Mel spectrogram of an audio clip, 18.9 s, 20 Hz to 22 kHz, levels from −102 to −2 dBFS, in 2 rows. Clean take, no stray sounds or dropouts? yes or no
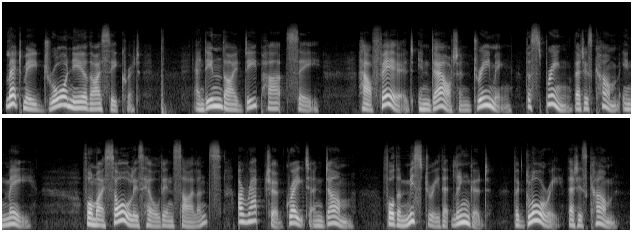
no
